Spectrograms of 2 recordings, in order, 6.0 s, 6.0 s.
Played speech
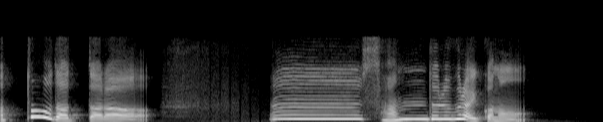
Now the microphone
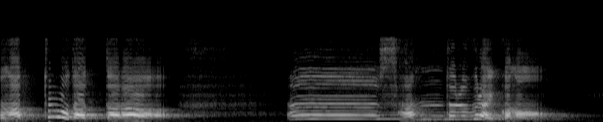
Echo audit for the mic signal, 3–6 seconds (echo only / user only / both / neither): echo only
